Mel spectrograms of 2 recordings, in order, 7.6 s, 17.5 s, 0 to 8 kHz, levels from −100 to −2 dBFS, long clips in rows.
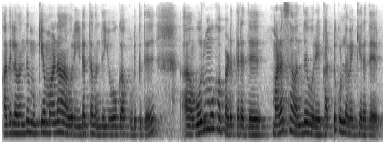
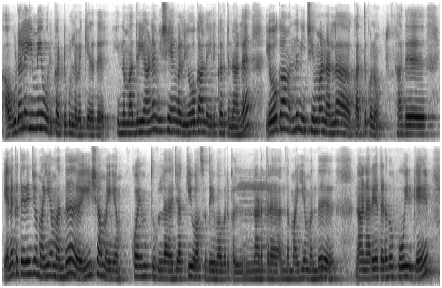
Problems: none marked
